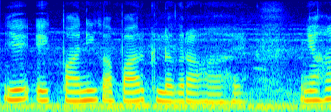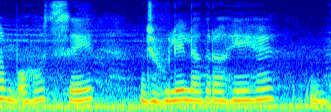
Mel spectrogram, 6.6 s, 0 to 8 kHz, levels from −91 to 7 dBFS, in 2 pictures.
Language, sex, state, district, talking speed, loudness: Hindi, female, Uttar Pradesh, Jalaun, 135 wpm, -26 LUFS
